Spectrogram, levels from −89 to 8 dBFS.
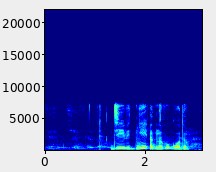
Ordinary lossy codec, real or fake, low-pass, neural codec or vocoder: none; real; 7.2 kHz; none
